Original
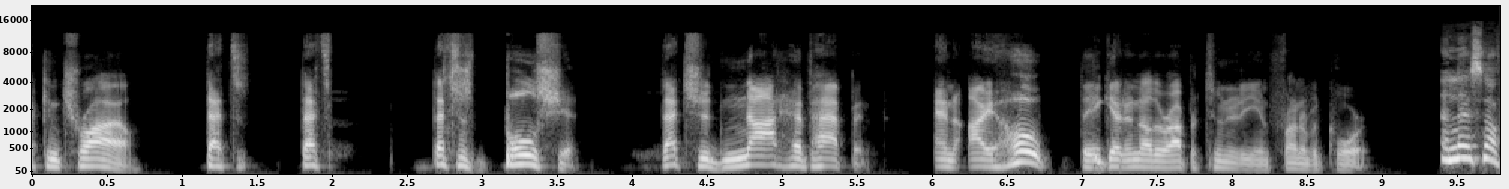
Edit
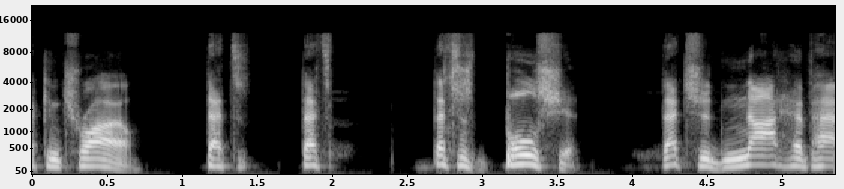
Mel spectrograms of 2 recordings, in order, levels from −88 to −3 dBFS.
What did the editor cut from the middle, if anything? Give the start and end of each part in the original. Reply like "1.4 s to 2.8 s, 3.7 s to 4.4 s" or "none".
none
